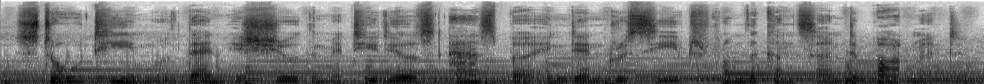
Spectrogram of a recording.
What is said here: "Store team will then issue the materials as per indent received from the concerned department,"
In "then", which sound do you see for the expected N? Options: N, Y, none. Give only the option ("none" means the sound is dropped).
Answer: N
